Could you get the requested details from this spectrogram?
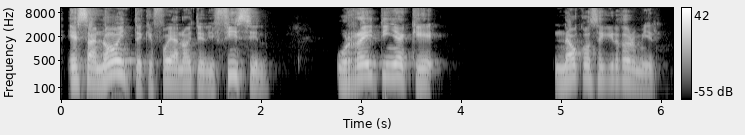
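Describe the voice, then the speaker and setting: Animated male preacher telling a Bible story. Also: fairly high pitch, unhurried. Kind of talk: sermon retelling a Bible story. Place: church.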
